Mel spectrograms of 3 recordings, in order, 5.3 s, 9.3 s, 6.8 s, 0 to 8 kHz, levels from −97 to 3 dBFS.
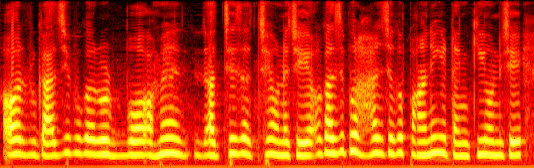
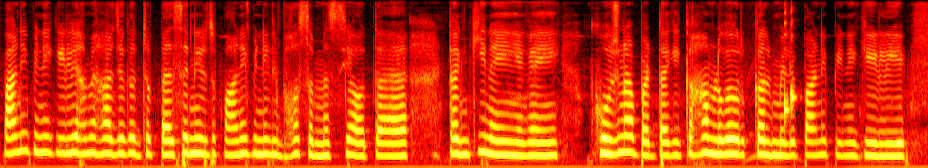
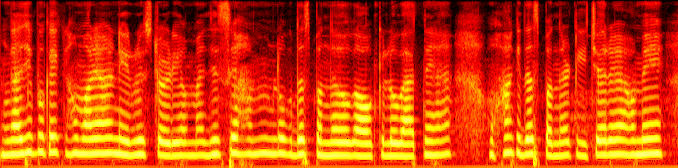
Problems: constant background noise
